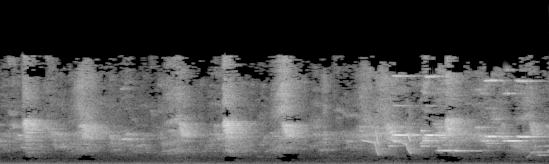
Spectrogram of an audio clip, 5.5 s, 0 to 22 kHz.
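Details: A Tropical Mockingbird (Mimus gilvus), about 7 months old, gives a varied run of harsh, squawky and chirping phrases, several each second, some dropping sharply in pitch, over a low indoor hum.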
